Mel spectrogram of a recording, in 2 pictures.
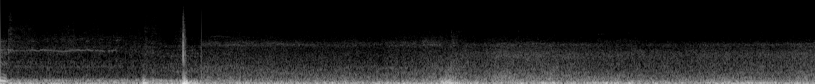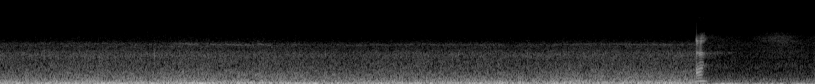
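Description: Strong wind buffeting the microphone: a steady, low rumbling roar, with one sharp knock about two seconds in. It drops away near the end.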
